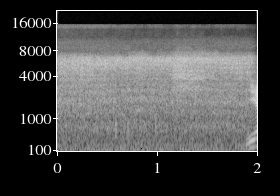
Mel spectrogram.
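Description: Steady splashing of a fountain's water jets falling into its basin.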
